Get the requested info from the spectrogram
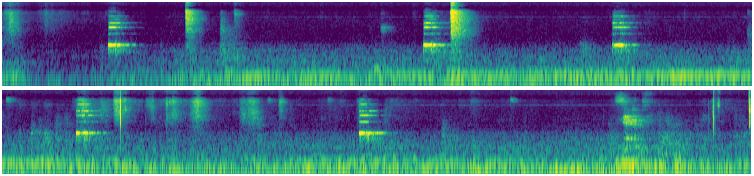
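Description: Kone elevator car travelling upward: a steady low hum of the car in motion sets in about two seconds in. Over it come short single beeps every three to four seconds as the car passes floors, plus a few sharp clicks.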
